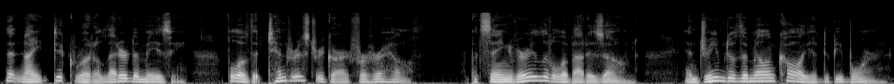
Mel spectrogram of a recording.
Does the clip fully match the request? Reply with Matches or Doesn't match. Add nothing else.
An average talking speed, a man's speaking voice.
Doesn't match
